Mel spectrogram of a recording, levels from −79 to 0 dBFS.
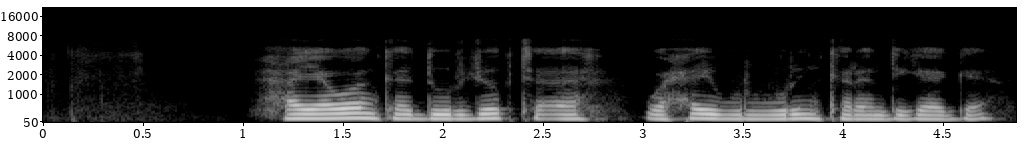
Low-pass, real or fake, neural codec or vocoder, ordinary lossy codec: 7.2 kHz; real; none; none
